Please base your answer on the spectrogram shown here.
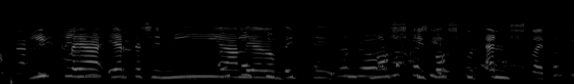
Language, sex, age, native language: Icelandic, male, 18-19, Icelandic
